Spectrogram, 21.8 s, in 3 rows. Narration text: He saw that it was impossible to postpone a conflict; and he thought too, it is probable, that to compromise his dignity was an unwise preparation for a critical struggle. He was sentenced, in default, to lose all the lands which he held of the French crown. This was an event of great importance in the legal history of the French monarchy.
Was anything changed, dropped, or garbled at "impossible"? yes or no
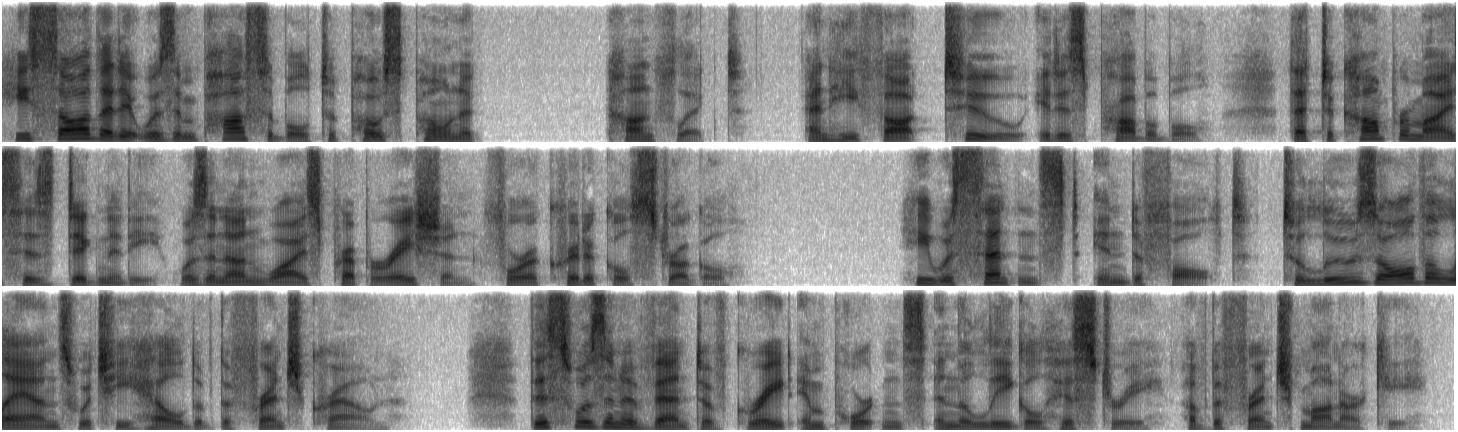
no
